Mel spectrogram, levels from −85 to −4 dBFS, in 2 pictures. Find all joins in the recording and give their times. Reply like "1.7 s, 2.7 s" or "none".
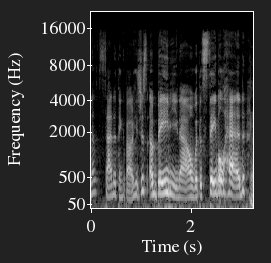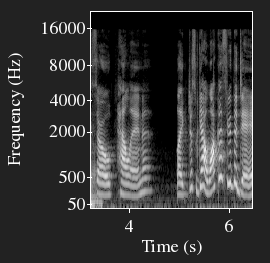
3.2 s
